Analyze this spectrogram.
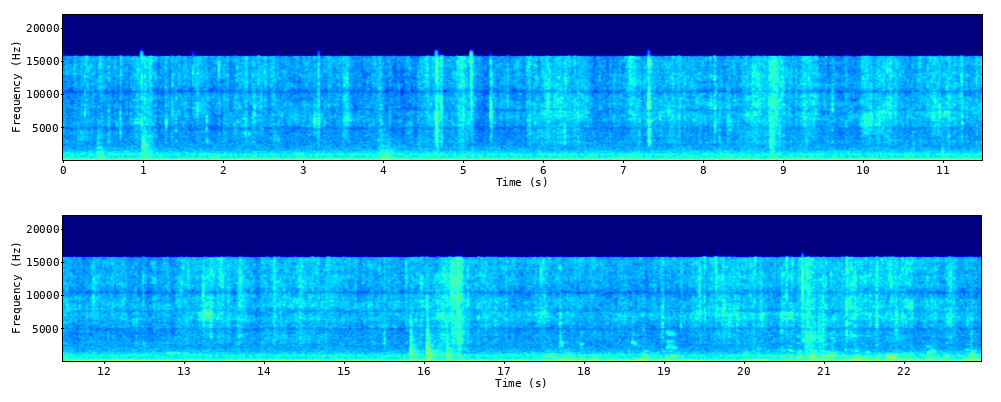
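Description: Meat sizzles steadily on a hot grill.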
